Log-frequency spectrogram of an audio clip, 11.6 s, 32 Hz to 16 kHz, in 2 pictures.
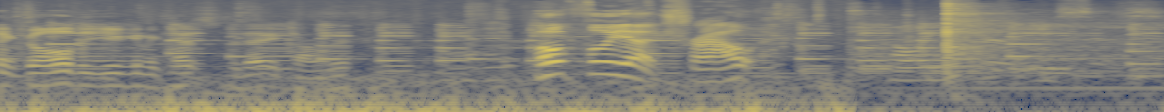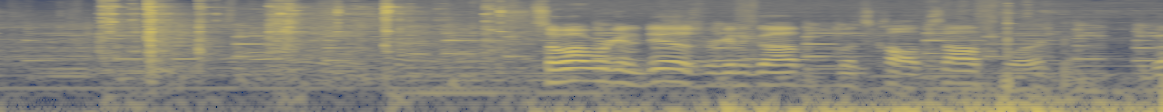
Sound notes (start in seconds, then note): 4.2 upbeat music; 6.2 clattering; 6.2 upbeat music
